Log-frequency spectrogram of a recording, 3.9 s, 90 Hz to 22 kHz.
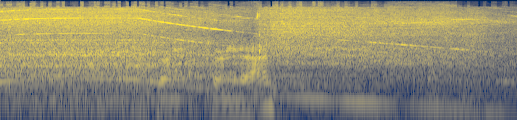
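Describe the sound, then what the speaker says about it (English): Vacuum cleaner running inside a Heartland Cyclone 4007 RV, a loud steady whine with a pitch that sweeps and then winds down, while a person says a couple of words over it. "You can use that to vacuum indoors and out."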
